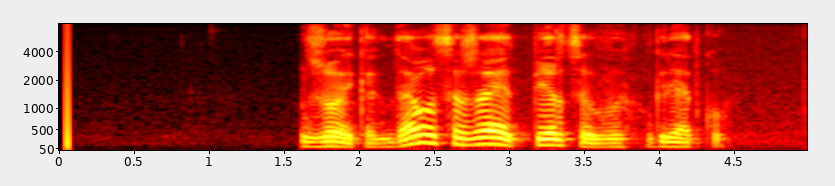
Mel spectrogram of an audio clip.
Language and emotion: Russian, neutral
